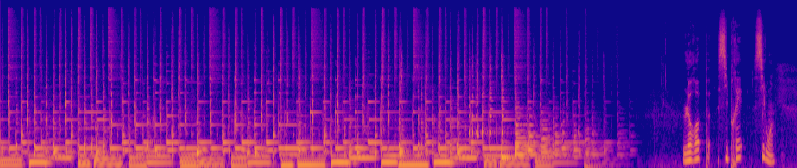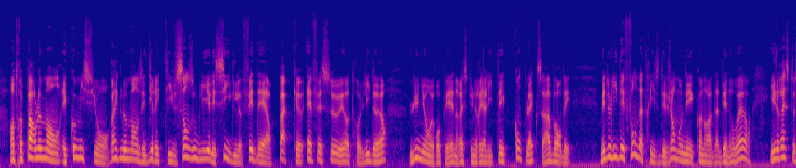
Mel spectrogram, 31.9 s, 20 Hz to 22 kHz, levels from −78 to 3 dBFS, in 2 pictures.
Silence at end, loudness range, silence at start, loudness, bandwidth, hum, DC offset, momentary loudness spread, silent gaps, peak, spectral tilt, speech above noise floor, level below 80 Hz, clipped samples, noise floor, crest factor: 0 s; 6 LU; 0 s; -25 LUFS; 19 kHz; none; under 0.1%; 8 LU; none; -2 dBFS; -6 dB/octave; 31 dB; -36 dBFS; under 0.1%; -57 dBFS; 22 dB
